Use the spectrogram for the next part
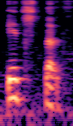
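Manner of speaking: Ichthus said as "ITCH-thus"; careful pronunciation. Shown as a demonstration. Speaker tells viewers how the Greek name is pronounced, careful Ichthus as "itch-thus". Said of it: "I believe it's pronounced".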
